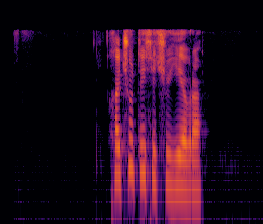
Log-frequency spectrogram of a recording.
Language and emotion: Russian, neutral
